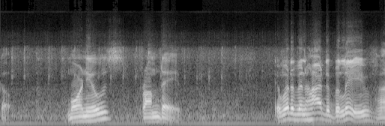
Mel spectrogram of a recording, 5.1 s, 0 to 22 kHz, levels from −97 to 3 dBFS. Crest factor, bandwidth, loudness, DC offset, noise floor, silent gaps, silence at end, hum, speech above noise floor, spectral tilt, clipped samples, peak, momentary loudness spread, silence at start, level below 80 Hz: 16 dB; 11.5 kHz; -15 LUFS; under 0.1%; -38 dBFS; none; 0 s; none; 23 dB; -5.5 dB/octave; under 0.1%; -2 dBFS; 22 LU; 0 s; -44 dBFS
